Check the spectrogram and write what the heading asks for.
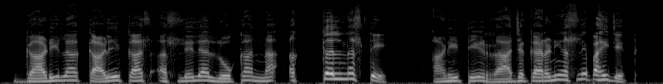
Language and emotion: Marathi, disgusted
